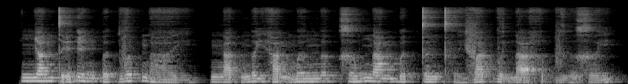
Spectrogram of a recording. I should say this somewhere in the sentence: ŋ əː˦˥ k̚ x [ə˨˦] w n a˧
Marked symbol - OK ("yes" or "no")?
yes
